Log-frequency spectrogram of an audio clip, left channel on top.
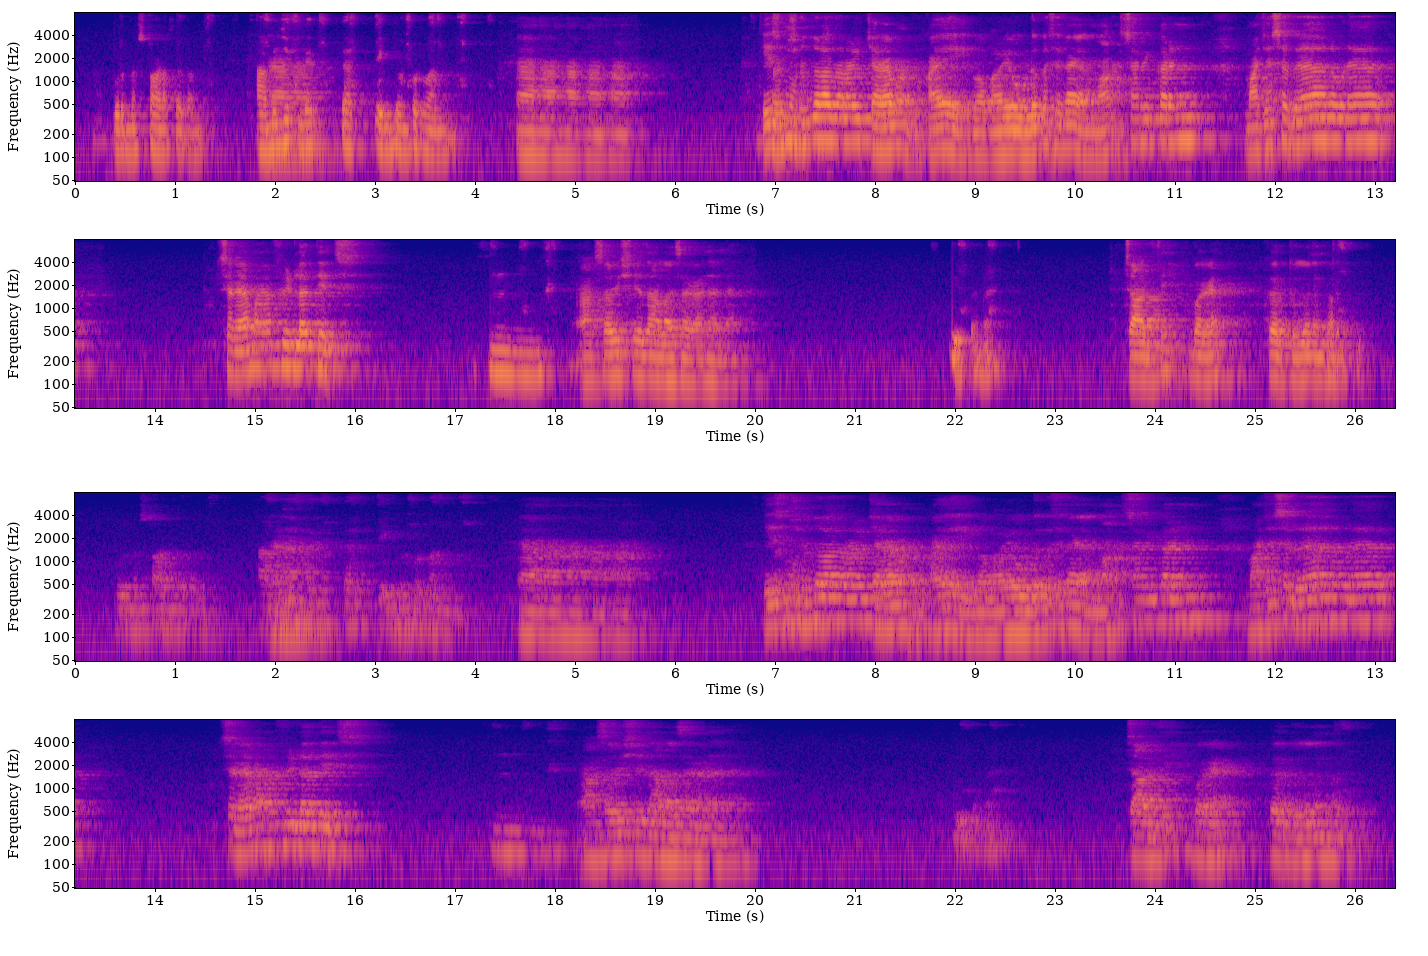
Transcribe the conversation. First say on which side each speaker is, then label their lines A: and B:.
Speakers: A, on the left; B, on the left.
A: पूर्ण स्टॉळ असत आमच आम्ही
B: हां
A: जिंलेत त्यात एक दोन पूर्णम <unintelligible>
B: हा हा हा हा हा.
A: असा
B: तेच
A: विषय
B: म्हणून तुला जरा विचारायला, म्हणलो काय बाबा एवढं कसं काय आ मग रे कारण माझ्या सगळ्या एवढ्या <unintelligible> सगळ्या माझ्या फीडला तेच.
A: हम्म.
B: असा विषय झालाय सगळ्या टन्या
A: ते पण हाय.
B: चालते बघा. करतू <unintelligible>
A: थँक्यू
